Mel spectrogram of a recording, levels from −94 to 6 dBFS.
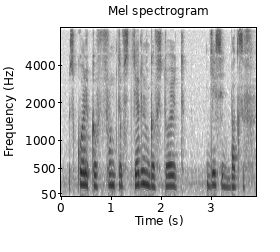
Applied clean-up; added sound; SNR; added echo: none; none; none; none.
